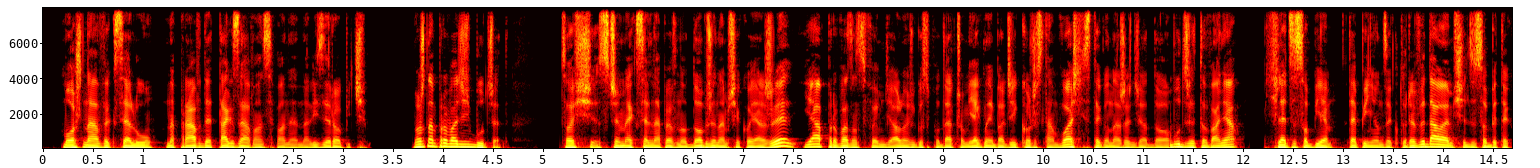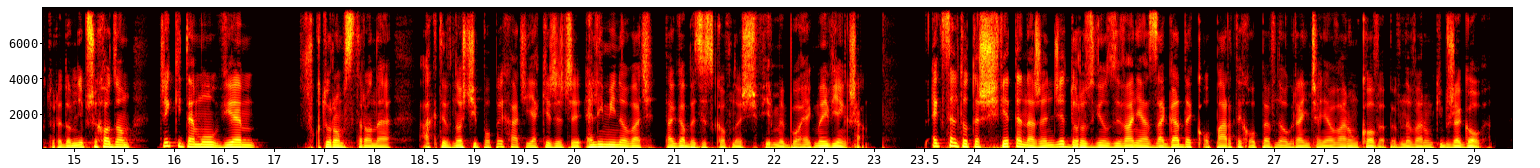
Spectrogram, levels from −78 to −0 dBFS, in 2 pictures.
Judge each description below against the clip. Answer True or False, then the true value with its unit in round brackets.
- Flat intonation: False (4.5 semitones)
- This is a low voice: True (110 Hz)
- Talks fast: True (165 wpm)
